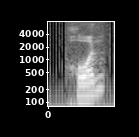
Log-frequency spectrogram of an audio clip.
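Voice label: "hun", Chinese, second tone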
